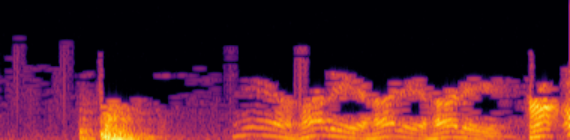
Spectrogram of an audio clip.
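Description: The door of the Jotham-Down store in Pine Ridge bumps open with a short thud as someone enters, then a wavering squeak rises and falls for a couple of seconds before another bump at the end, moderately loud.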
